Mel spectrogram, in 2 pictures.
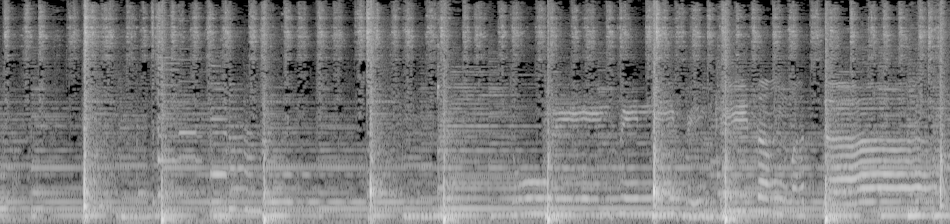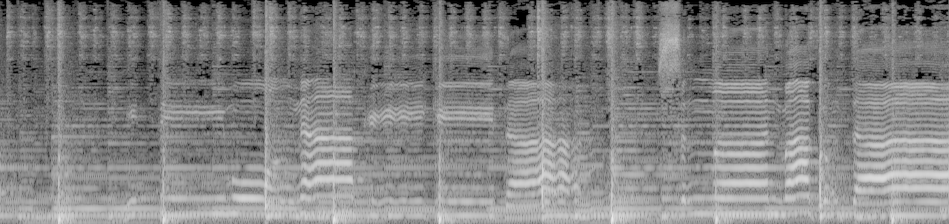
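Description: Acoustic guitars strummed in a steady rhythm. A man starts singing about six seconds in and holds notes with vibrato toward the end.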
